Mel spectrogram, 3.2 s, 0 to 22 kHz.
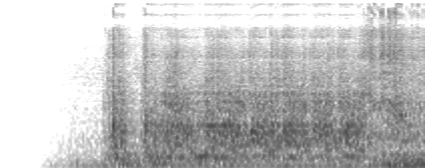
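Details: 1928 Ford Model A Roadster pickup, same setup as a 1930 Model A: engine catches after a brief crank and settles into a slow, fairly even idle with no knocking; normal start and idle.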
